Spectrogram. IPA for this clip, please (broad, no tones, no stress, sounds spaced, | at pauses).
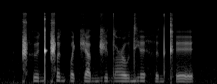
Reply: ǁʰ ʉ d ǁ ɵ d p ɐ t͡ʃ a d d͡ʒ ɨ d ʕ u d j e h ɨ d kʼ e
